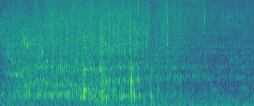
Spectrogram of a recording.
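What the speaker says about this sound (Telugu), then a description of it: "కొంచెం వాటర్ కూడా యాడ్ చేసుకునేసాను" Steady splashing and pouring of water into a pot of goat leg curry, continuous and fairly loud throughout, with no voices.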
